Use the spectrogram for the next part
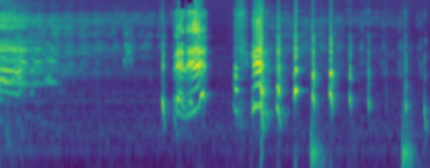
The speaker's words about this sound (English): the bird behind me won't shut up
